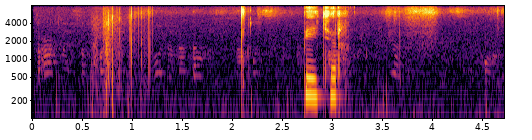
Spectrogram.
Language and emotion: Russian, neutral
